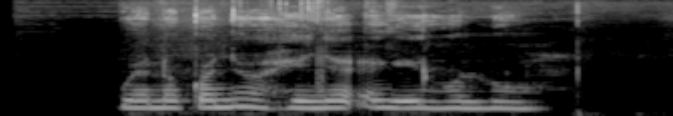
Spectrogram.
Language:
Luo (Kenya and Tanzania)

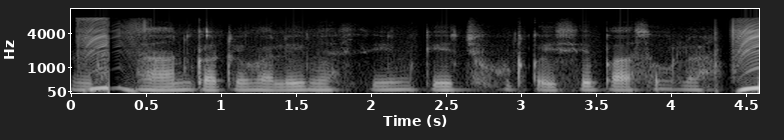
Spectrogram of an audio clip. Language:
Bhojpuri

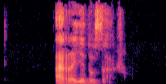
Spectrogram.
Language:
Persian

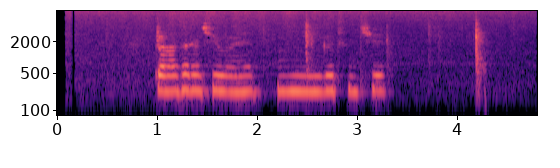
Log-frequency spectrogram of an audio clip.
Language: Chinese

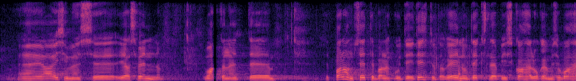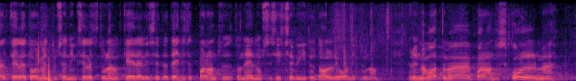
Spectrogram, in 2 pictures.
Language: Estonian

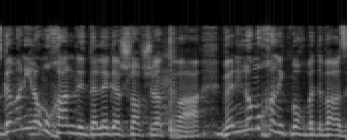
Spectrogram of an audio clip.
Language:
Hebrew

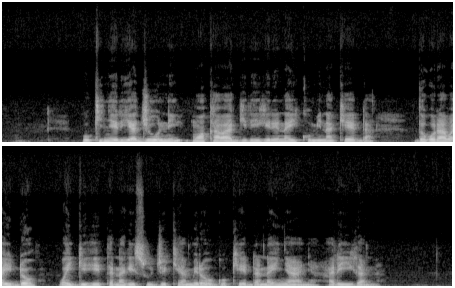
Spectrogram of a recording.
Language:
Kikuyu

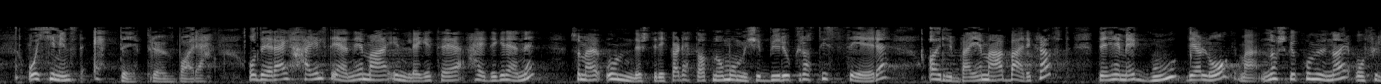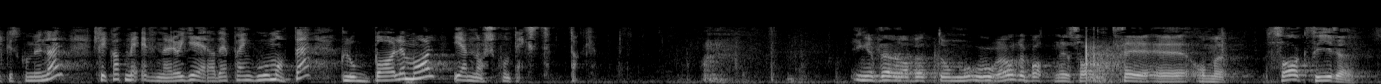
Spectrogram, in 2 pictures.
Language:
Norwegian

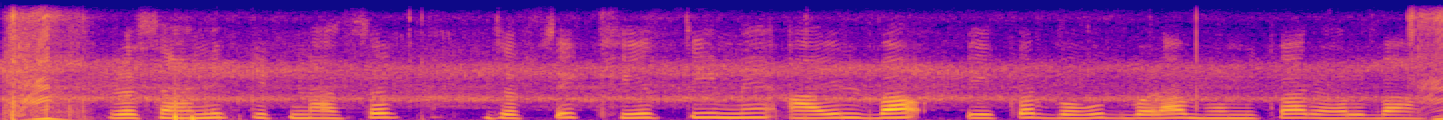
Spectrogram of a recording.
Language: Bhojpuri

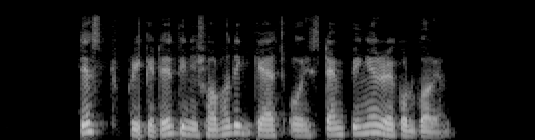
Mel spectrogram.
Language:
Bangla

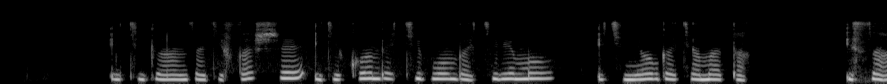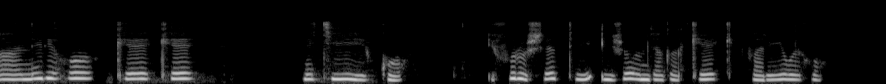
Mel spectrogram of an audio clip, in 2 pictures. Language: Kinyarwanda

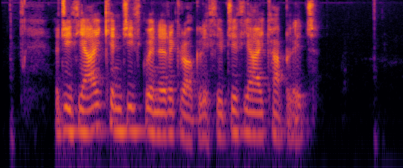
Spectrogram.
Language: Welsh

